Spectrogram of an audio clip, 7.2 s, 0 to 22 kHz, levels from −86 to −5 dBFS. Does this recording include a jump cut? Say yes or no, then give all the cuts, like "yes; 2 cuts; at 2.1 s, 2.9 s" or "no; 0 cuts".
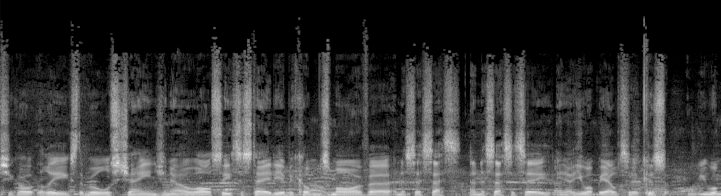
no; 0 cuts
